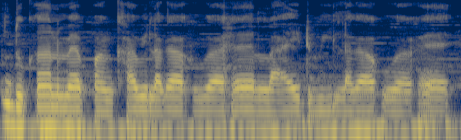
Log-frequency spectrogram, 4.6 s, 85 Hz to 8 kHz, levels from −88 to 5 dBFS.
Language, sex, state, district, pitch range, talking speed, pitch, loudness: Hindi, male, Jharkhand, Deoghar, 110-115 Hz, 155 wpm, 115 Hz, -18 LUFS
